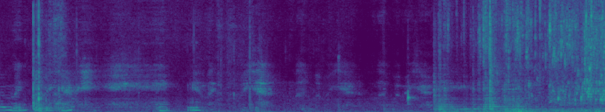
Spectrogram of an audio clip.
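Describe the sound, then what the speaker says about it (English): Water pours off onions being washed, a soft splashing and trickling that swells into a louder rushing pour near the end, with quiet whispery sounds earlier. "So now I'm just pouring the water off, this top water."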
